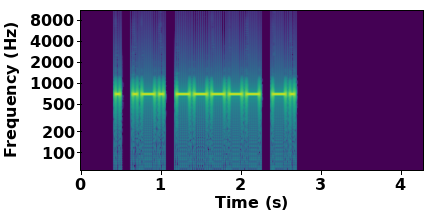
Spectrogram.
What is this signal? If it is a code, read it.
Morse code, heard as a keyed tone, about 22 wpm, 700 Hz. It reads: ER0N
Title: DXCC-100 Call Signs - 4 Characters - 22wpm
